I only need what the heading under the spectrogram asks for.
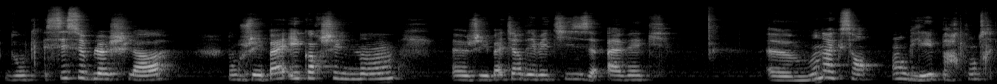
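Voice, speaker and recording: Bright-voiced young woman chatting through a beauty haul. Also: fairly high pitch. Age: 20s. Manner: chatty, hesitant, many fillers and restarts; gushing over products. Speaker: beauty vlogger. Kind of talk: casual haul vlog.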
